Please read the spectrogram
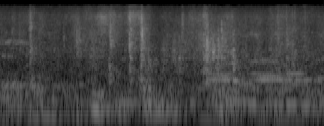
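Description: Sheets of paper being handled and shuffled at a table, a few short crisp rustles, over low, indistinct murmuring voices.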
